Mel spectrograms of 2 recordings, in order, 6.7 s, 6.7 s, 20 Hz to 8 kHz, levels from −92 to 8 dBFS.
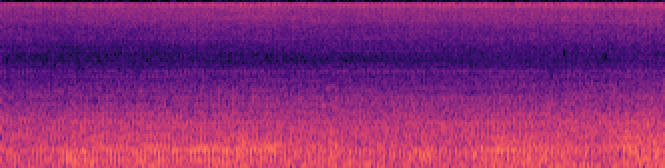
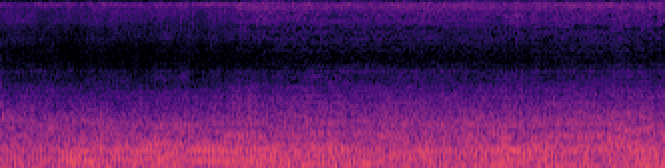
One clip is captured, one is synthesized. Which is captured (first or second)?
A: first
